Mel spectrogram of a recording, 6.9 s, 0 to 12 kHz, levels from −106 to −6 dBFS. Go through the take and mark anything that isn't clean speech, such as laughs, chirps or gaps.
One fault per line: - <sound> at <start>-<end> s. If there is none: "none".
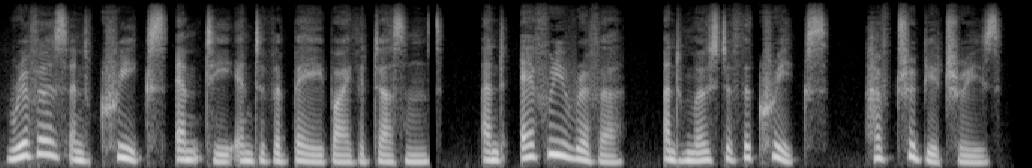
- dropout at 2.9-2.9 s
